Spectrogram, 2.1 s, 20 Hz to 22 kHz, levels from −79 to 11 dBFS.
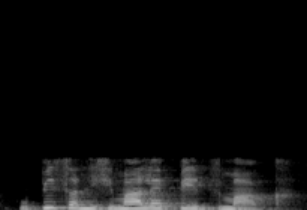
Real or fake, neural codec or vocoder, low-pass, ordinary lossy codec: real; none; 5.4 kHz; none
